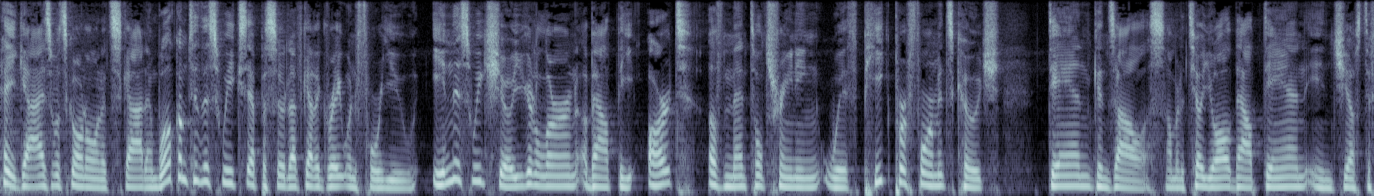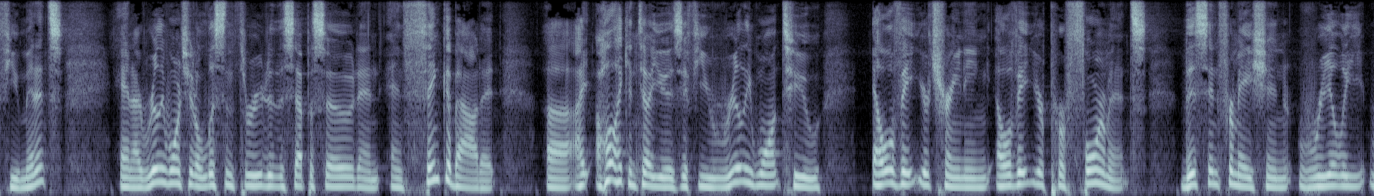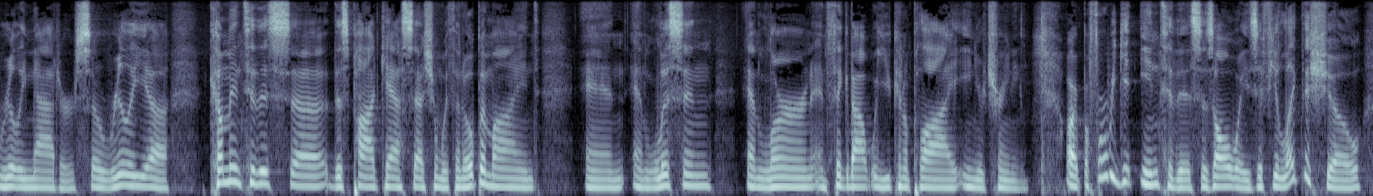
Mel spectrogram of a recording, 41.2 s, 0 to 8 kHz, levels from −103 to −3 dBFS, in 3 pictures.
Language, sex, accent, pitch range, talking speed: English, male, American, 135-165 Hz, 200 wpm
